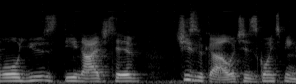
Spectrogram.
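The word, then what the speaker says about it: 静か: Cuneo me reading so if we know the kunio me reading of that Kanji character will know that it is Shizue so we'll pronounce this whole word Shizuka as opposed to the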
